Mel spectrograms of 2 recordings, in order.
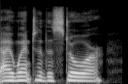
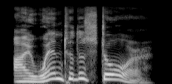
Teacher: The words to and the become so weak that they almost disappear.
